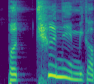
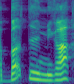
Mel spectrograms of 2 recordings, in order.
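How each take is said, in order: First: "버튼" with the 트 sounded out in full; T fully pronounced. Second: "버튼" American-style, the 트 swallowed into a final n; T left unpronounced. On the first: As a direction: pronounce the T in "버튼" clearly, British-style. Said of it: "트 발음 다 나옵니다". (영국식으로 "버튼"의 트를 또렷하게) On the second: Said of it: "미국 애들은 여러분들 발음하지 않는다". (미국식으로 "버튼"의 트를 삼켜서) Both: Shown as a demonstration.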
